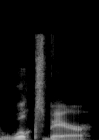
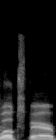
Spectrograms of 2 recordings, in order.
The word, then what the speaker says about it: Wilkes-Barre: northeast Pennsylvania um a little town outside of Wilkes-Barre would be like the next biggest town it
